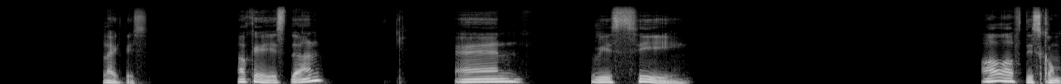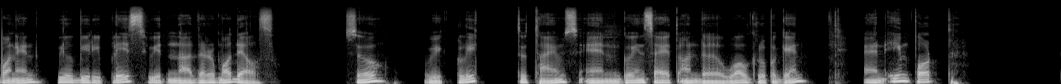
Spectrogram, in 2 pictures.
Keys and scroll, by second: 2.8 space.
